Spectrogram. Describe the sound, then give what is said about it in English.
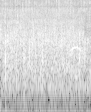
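A crowd applauds, dense and loud, with many hands clapping in a steady, continuous wash of noise that cuts off abruptly at the end. “I ain't gonna lie, that sound like a real crowd, goddamn it.”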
